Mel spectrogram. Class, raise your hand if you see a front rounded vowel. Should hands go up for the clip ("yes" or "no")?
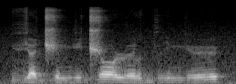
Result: yes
